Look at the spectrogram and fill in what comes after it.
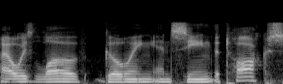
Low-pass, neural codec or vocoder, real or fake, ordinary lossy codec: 7.2 kHz; vocoder, 22.05 kHz, 80 mel bands, WaveNeXt; fake; AAC, 48 kbps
